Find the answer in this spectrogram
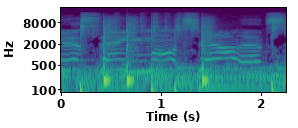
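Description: A band playing a song: a steady drum-kit beat, about four hits a second, under guitar and a lead melody line held with vibrato.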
